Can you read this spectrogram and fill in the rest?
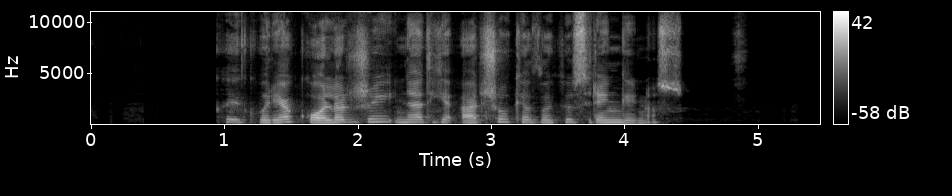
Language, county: Lithuanian, Vilnius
